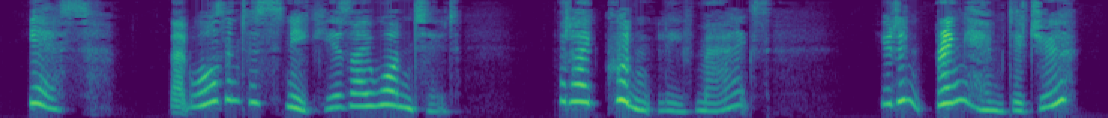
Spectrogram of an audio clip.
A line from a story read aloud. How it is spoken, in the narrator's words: she adds, her voice brightening for a moment before she remembers she's furious with me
